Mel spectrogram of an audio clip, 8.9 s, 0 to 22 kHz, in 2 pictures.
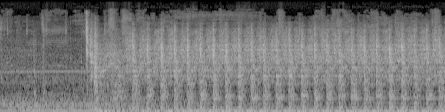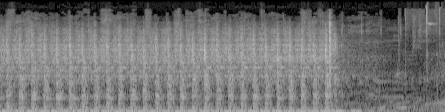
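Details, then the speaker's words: BMW M5 with an almost-dead battery, started on jumper wires (owner also thinks the pump is broken): fast steady cranking, about four beats per second for seven seconds, then it stops without clearly catching; hard start. "but with the wires it starts i think that the pump is broken"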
